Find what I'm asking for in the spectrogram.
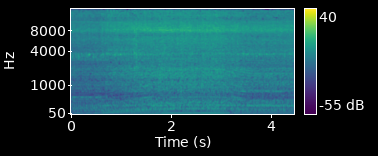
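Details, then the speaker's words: Sumitomo FG15 1.5-ton automatic forklift, 4-cylinder engine, 1500 engine hours, dry and intact: steady, even idle with a smooth low hum and no knocks or misses; engine runs smoothly, no problems. "Работает ровно, никаких проблем с двигателем нет."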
